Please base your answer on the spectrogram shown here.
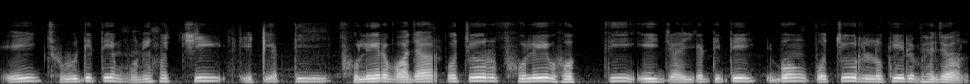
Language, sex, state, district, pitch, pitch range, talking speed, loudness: Bengali, male, West Bengal, Paschim Medinipur, 140 Hz, 125-150 Hz, 105 wpm, -15 LUFS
